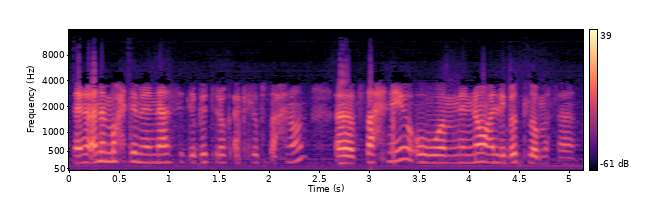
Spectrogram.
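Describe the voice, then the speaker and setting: A woman's voice: medium pitch, steady tone, very fast, a bit bright. A woman with a Levantine Arabic accent calling into a radio show, chatting casually over a phone. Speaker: phone-in caller. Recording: faintly noisy phone line.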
